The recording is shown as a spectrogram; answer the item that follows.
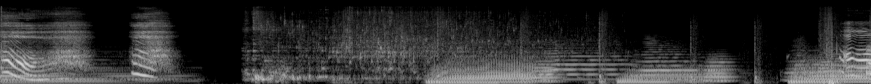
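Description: Cartoon music with gliding brass notes, a brief break, then a toilet flushing with a rush of water, followed by long, held brass notes.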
